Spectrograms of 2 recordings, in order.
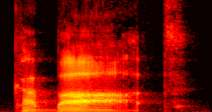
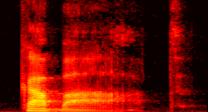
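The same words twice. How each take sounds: First: The stress is on the second syllable. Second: The stress is on the first syllable. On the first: The speaker calls it wrong. "Never can you pronounce it like something like kabat" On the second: The speaker calls it right. "the stress is still on the first syllable. So you have to say kabat"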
